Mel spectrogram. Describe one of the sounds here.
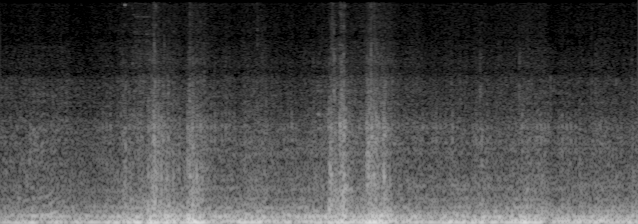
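A car engine hums steadily and tyres rumble on the road from inside the car.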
